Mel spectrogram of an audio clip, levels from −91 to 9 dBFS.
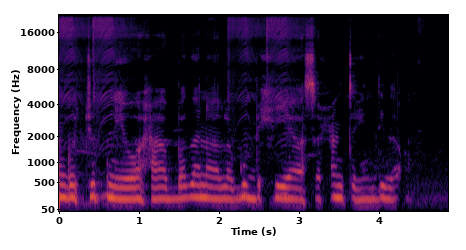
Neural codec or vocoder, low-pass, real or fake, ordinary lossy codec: none; none; real; none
